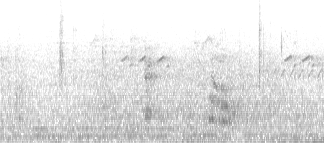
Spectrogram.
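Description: Faint outdoor ambience with a bird singing a short phrase of quick rising chirps, repeated about every three seconds. Two sharp clicks come about four seconds apart.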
